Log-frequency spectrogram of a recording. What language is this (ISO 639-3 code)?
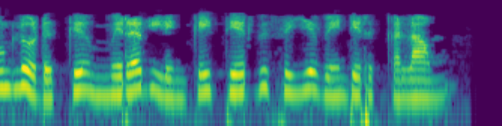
tam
